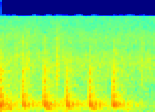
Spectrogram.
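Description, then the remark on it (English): Five evenly spaced knocks on a back door, firm and dull with a low thump to each, rapping in a steady rhythm and then stopping. No voices. “Somebody at the back door.”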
